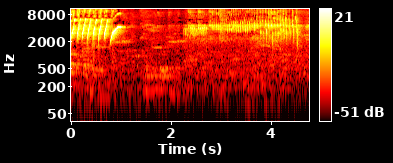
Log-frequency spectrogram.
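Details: Merlok canary song used for training other birds: a quick rattle of bright, rising notes ending in an upswept whistle, followed by a softer, rasping buzzy trill.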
